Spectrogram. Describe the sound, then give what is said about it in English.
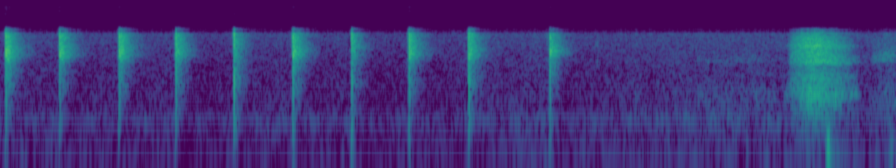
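About ten crisp finger snaps come in a steady, even rhythm with no talking, followed after a short pause by a brief breathy rush of air. “And I do a lot of snapping, clearing, just FYI, and sometimes clapping to clear the energy.”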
